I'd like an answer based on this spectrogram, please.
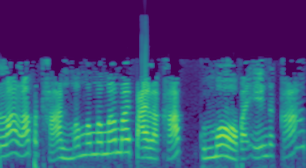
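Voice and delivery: high, stuttering terrified refusal; stammering fright. A narrator's reading. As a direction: trip over the words in panic. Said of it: "เจ้าแห้วอ้าปากหวอ". (แห้วพูดตะกุกตะกักด้วยความกลัว)

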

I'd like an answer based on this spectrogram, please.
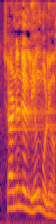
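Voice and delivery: high, loud questioning voice; customer's eager query. Acted. Customer asking whether the reading works, high loud query. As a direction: pipe up to challenge the fortune teller.

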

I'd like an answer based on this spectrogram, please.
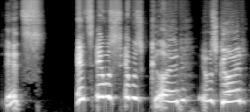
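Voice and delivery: high, whiny lukewarm praise. Real, not acted. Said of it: "you can tell by the tone of my voice".

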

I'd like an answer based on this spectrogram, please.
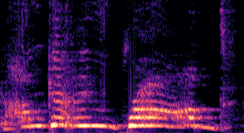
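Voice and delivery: very high, loud, drawn-out falsetto wail; hammed-up shriek into the phone for help; comic falsetto cry of alarm; mock panicked scream. Acts out frantic emergency call.

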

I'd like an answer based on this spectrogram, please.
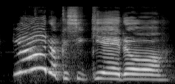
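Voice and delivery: high, loud, stretched-out yes; eager Tiger. A narrator's reading. Tiger to Igor before jumping on him, eager. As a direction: answer with bouncing eagerness.

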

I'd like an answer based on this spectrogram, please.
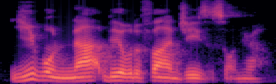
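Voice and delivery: quiet, hushed, tender invitation; soft closing appeal. Acted. Preacher gently inviting the congregation to come home, hushed.

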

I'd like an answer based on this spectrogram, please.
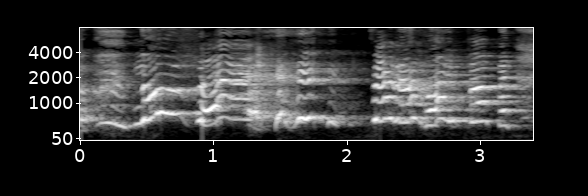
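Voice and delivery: high wailing sob breaking into laughter; hammed-up laughing sob; mock sob. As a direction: cry it out helplessly. Retelling her crying fit.

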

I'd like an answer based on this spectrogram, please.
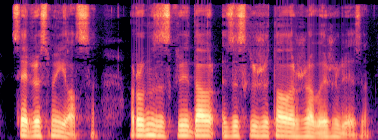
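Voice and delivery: ordinary delivery, nothing marked

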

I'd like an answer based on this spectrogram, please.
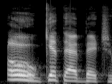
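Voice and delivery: loud slow heat-of-the-moment snarl; angry guard. Retold or imitated. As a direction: yell it like a riled-up guard. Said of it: "when they're angry".

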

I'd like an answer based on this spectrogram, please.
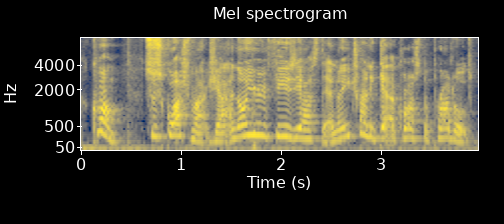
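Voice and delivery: ordinary delivery

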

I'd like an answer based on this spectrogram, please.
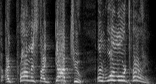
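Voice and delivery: rally yourself before the big moment; hyped shout. Real, not acted. Hyping before dousing himself.

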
